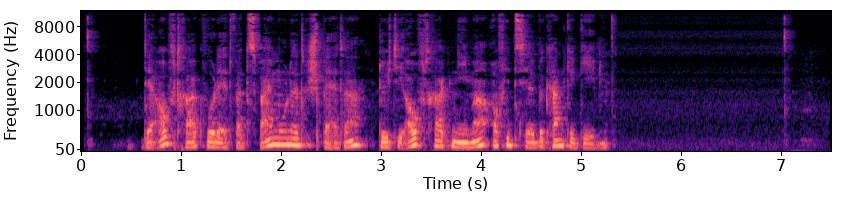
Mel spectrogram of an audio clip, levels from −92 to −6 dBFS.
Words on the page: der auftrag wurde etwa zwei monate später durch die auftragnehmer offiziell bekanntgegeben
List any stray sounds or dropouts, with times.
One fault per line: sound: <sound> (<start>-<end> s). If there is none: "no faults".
no faults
